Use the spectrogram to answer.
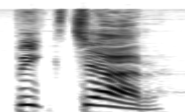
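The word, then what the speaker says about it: picture: फिर देखिए दोस्तों यहां पे पी आई सी टी यू आर ई तो इसे पढ़ेंगे दोस्तों पिक्चर। क्या पढ़ेंगे? पिक्चर। पी का प हो जाएगा। आई का ई हो जाएगा। पी सी टी चर।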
